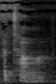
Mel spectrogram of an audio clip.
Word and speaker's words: Ptah: I'm pretty sure it's pronounced Ptah, and that is like the ancient Egyptian god that created the universe.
